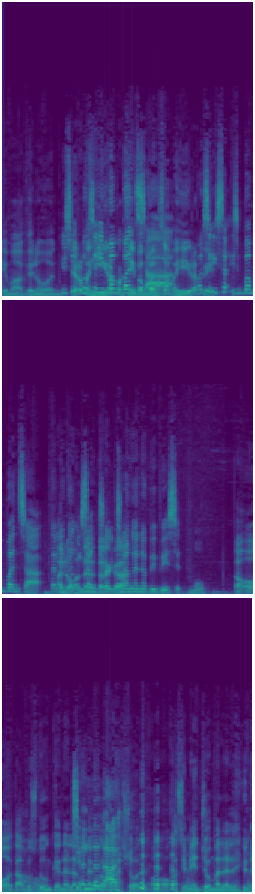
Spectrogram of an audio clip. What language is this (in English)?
Filipino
